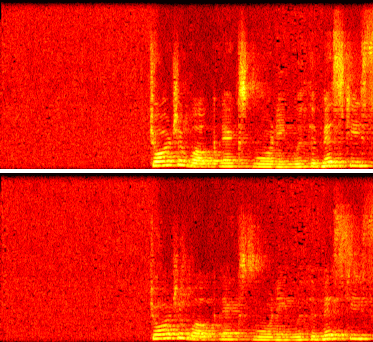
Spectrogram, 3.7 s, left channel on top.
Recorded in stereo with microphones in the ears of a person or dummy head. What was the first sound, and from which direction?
A woman speaking, 45° left (ahead or behind).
